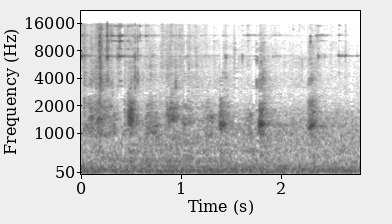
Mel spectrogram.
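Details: Siberian Huskies Maya and Pearson playing in the yard after their morning walk on a peaceful morning; short high whimpering yelps come about every half second over a low rumbling background.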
